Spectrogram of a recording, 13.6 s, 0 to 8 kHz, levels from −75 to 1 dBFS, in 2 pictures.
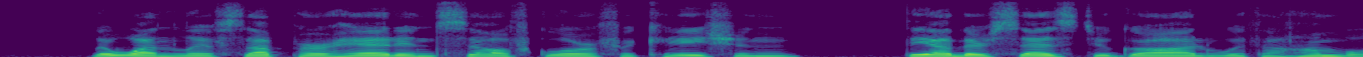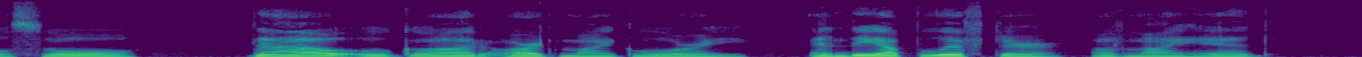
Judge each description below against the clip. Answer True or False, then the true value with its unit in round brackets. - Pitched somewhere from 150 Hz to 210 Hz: False (130 Hz)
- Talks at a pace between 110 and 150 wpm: True (135 wpm)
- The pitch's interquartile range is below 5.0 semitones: True (4.0 semitones)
